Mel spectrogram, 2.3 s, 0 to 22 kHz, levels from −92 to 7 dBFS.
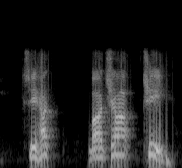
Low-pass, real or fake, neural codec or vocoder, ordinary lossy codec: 7.2 kHz; real; none; Opus, 24 kbps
